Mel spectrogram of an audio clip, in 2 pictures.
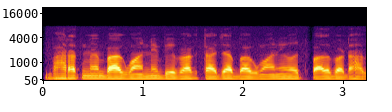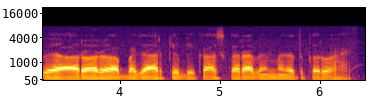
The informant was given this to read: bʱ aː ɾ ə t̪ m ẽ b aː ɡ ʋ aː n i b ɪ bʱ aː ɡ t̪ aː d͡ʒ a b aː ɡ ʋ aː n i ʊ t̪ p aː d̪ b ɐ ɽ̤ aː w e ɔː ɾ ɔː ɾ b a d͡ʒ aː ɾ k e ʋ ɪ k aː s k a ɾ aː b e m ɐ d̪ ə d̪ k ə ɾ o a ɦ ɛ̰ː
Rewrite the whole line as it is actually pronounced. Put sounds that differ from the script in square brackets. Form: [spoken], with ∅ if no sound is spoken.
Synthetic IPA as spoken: bʱ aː ɾ ə t̪ m ẽ b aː ɡ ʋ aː n i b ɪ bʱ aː ɡ t̪ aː d͡ʒ a b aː ɡ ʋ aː n i ʊ t̪ p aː d̪ b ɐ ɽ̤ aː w e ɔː ɾ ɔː ɾ b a d͡ʒ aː ɾ k e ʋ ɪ k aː s k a ɾ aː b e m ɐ d̪ ə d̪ k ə ɾ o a ɦ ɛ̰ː

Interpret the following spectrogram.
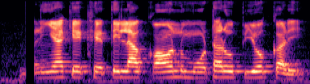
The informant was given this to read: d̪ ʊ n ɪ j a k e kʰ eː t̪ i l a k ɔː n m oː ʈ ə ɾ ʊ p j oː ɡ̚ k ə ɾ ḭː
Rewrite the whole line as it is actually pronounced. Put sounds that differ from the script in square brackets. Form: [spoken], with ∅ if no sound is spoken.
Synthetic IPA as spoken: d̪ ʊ n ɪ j a k e kʰ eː t̪ i l a k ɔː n m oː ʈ ə ɾ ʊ p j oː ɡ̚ k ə ɾ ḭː

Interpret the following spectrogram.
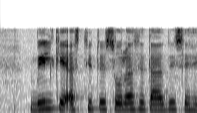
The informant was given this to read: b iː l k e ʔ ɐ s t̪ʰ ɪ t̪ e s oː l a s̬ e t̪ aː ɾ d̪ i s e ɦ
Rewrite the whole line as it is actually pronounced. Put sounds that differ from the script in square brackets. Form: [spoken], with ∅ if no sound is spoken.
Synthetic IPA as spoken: b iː l k e ʔ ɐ s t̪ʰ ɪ t̪ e s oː l a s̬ e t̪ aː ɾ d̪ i s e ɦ

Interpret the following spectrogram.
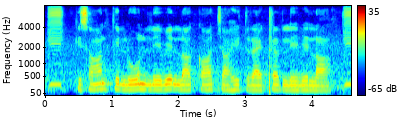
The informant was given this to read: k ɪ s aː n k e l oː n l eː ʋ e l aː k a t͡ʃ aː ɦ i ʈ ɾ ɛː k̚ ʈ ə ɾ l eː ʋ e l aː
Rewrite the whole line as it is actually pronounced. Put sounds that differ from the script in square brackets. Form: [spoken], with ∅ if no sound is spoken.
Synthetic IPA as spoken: k ɪ s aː n k e l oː n l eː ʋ e l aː k a t͡ʃ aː ɦ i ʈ ɾ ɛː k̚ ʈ ə ɾ l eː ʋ e l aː

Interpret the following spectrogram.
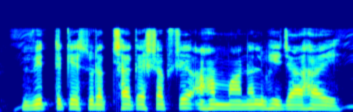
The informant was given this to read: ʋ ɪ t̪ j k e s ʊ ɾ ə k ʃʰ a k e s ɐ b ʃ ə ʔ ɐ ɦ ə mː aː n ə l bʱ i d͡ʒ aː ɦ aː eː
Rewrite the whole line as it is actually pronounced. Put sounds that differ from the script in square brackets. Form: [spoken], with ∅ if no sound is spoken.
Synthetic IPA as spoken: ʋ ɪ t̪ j k e s ʊ ɾ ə k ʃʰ a k e [ʃ] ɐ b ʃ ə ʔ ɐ ɦ ə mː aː n ə l bʱ i d͡ʒ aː ɦ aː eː

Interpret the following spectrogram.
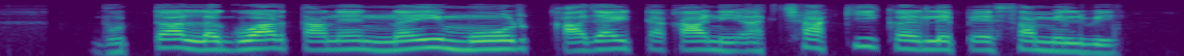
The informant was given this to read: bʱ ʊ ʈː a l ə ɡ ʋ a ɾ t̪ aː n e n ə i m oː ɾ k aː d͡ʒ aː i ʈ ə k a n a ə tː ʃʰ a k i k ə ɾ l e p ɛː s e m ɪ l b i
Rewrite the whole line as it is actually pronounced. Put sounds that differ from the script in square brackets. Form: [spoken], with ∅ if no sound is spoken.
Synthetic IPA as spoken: bʱ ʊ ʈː a l ə ɡ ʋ a ɾ t̪ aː n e n ə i m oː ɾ k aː d͡ʒ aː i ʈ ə k a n [i] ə tː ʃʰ a k i k ə ɾ l e p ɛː s [a] m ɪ l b i

